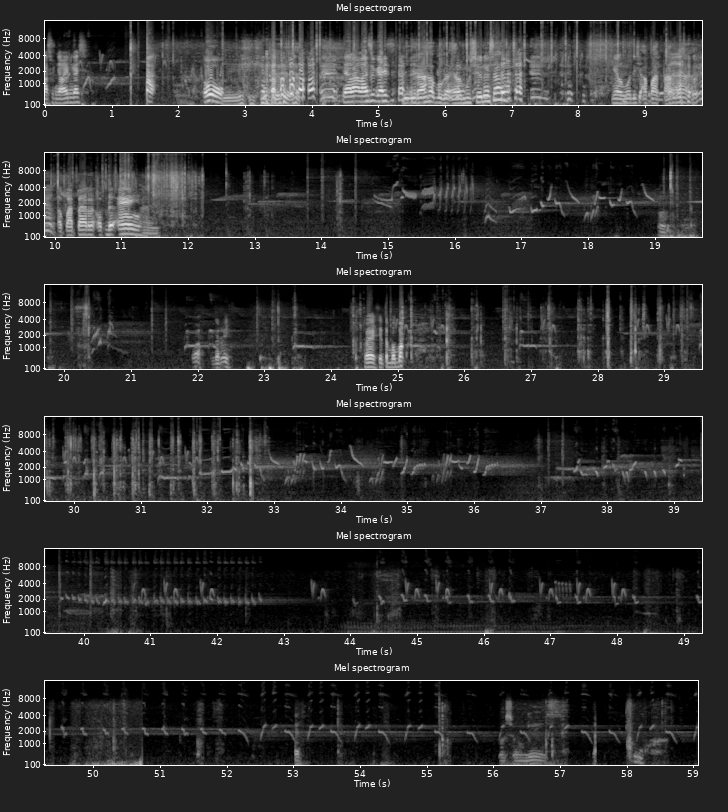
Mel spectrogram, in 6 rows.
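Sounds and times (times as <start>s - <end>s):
small birds chirping: 0.0s - 59.0s
sharp clicks and taps: 5.6s - 8.7s, 24.3s - 32.9s.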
